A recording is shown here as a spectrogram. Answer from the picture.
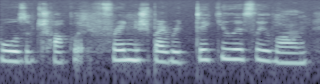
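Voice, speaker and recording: A soft-spoken woman talks at a fairly high pitch with a dark, mellow tone. Her pace is fairly slow and her intonation flat and monotone. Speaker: ASMR creator. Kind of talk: romance novel reading for sleep.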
